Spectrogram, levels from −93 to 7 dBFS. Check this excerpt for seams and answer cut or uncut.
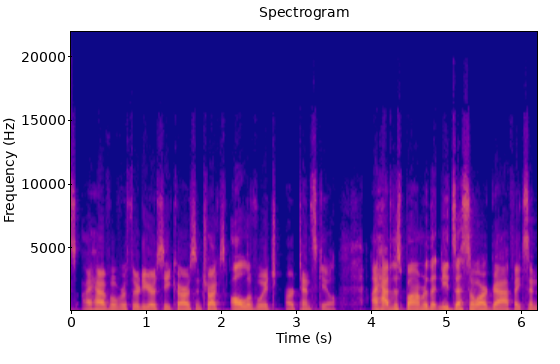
cut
